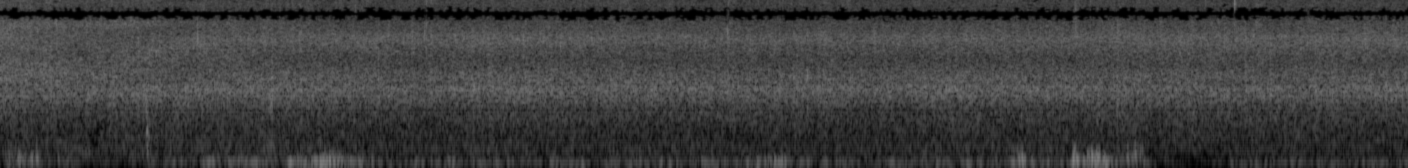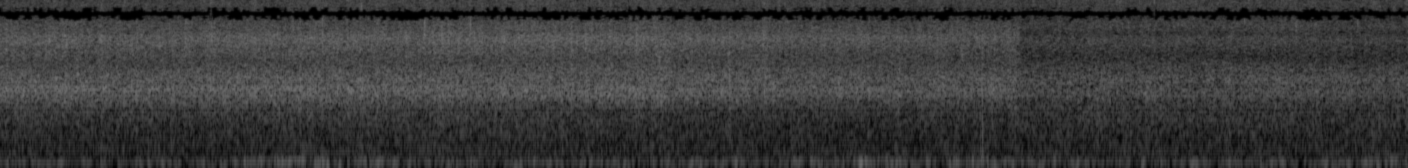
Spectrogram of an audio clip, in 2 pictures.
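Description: Steady rain falling, a continuous even hiss. Brief low rumbles come about three seconds in and again around ten to eleven seconds.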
